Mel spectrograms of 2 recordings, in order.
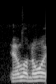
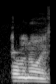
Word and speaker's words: Illinois: Illinois. So yeah, Chicago. Yeah. Illinois. Yep. Yeah. So that's -7, isn't it? What part of Illinois? -6. The S is silent, 5, asshole.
